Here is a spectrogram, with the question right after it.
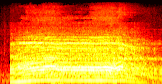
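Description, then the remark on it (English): A chainsaw roars up abruptly and runs at a steady, loud whine as it cuts wood into four slabs, its engine pitch dipping briefly under load near the end before easing off. “Boom, four of slabs that perfect? A chainsaw.”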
